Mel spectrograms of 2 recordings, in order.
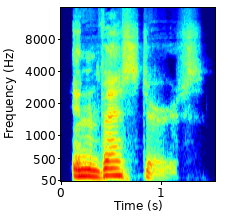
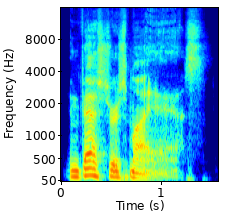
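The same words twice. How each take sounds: First: "investors." drawn out very slowly and a little louder, as the smug guy's punchline; mock pitchman. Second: "investors" said in his own voice, dropped much softer and flat with contempt; scornful retort. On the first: Host ending the smug investor impression, "investors." slow and drawn out. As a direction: stretch "investors." out slow like you're selling it. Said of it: "the goddamn guy who talks like this and says". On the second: Real, not acted. Host dismissing the investor talk, "investors" soft and scornful. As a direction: mutter "investors my ass" low and dismissive.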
